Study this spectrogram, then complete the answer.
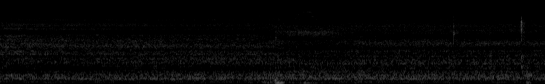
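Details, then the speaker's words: Sony CRF-320 32-band receiver under restoration, on long wave with a mini-whip antenna in the external antenna socket: faint, steady hiss with no crackling or dropouts; the long wave section works normally. "last night I was was picking something up on Long wave quite normal that I wouldn't pick it up now but it's also working"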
